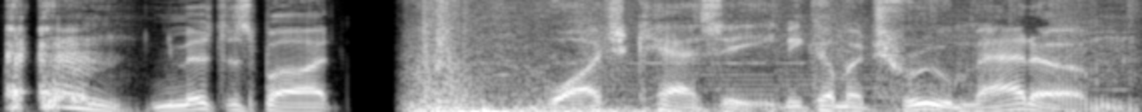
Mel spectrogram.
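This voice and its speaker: A man speaks with music playing in the background. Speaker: voice actor, trailer narrator. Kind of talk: movie trailer, comedic satirical narration. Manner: sarcastic, snarky, witty.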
